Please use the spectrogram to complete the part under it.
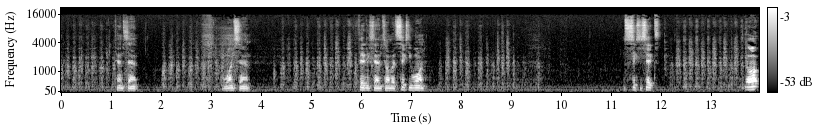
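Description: A coin scratches across a paper card.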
